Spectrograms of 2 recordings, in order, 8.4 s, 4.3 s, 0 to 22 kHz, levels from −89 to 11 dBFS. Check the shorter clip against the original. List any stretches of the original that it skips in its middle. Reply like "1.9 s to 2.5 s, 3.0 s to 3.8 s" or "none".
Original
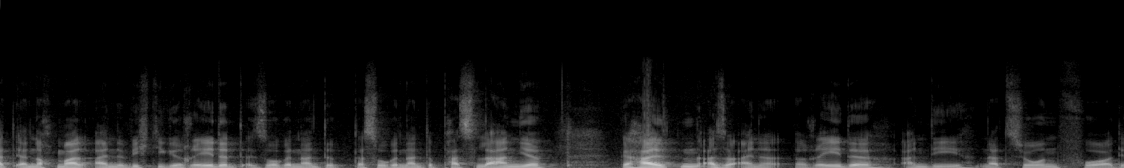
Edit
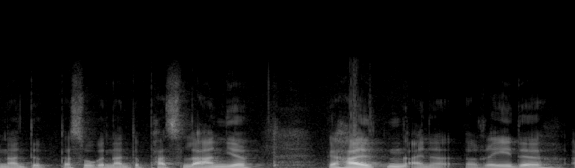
5.3 s to 5.5 s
